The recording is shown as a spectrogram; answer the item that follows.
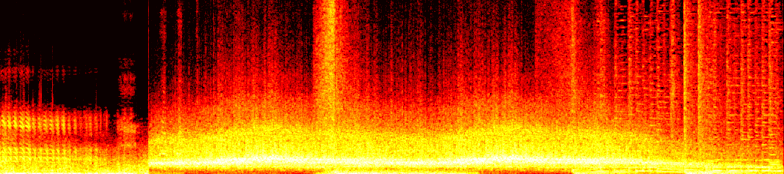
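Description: Dramatic background music: a low rumbling section that changes abruptly about two seconds in to a loud, sustained rushing noise layered over intermittent deep bass notes.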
